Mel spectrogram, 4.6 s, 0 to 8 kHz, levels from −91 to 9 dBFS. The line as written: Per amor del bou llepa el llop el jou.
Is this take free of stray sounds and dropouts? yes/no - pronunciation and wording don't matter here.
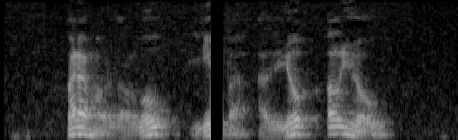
no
